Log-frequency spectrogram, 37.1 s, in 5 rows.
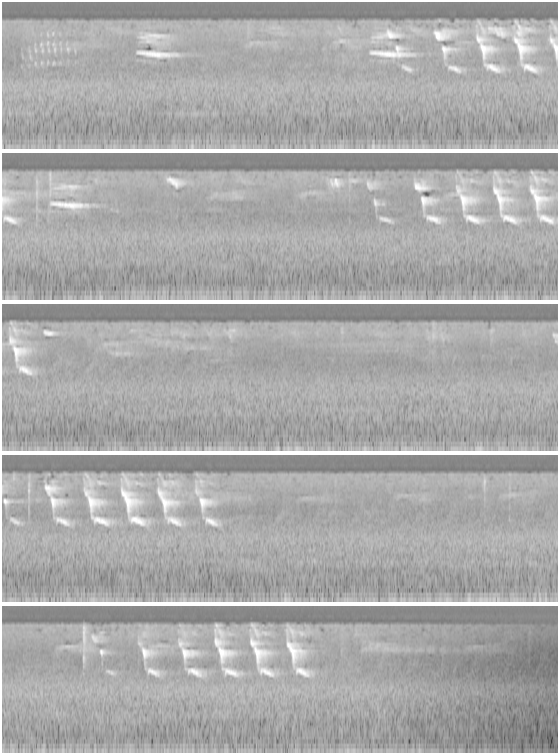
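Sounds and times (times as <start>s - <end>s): small birds chirping: 4.4s - 9.0s, 11.4s - 18.0s, 22.2s - 29.5s, 30.4s - 36.2s.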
